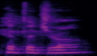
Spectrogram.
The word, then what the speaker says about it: Hippodrome: Hippodrome.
